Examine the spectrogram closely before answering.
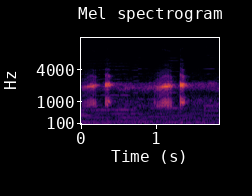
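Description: toads croaking

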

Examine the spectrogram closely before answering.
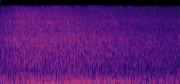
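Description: car driving

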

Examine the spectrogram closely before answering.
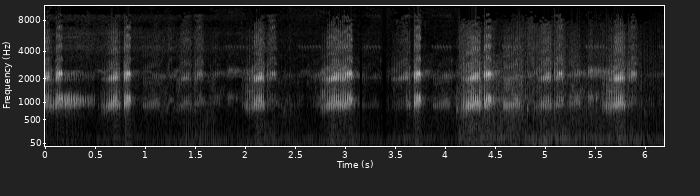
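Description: toad croaking

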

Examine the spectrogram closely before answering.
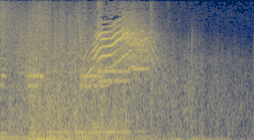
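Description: cat meowing

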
